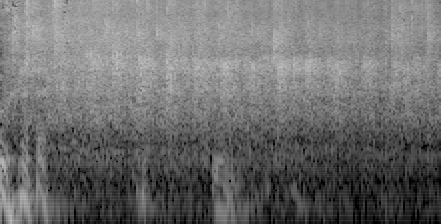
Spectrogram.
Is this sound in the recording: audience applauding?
yes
